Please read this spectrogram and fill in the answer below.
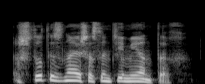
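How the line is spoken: Calm old man. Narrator (Russian): Спокойно продолжал старик

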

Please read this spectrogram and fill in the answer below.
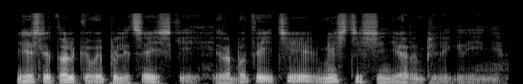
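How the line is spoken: Glum remark. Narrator (Russian): уныло заметил голос

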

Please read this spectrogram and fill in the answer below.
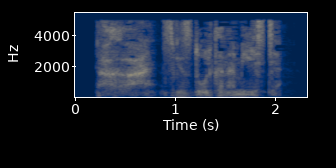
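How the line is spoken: Whispered. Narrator (Russian): шептал голос

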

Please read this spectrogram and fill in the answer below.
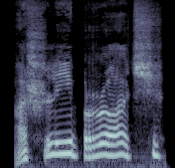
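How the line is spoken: Old man's whimper. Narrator (Russian): проскулил старик

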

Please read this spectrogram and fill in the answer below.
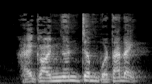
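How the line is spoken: Loud shout. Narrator (Vietnamese): Thang Bái lớn tiếng quát

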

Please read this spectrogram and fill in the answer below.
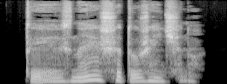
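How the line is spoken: Whispered question. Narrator (Russian): спросил я шепотом

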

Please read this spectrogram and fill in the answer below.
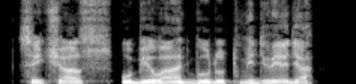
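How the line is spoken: Plain. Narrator (Russian): сказал хурх

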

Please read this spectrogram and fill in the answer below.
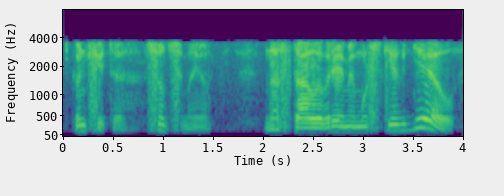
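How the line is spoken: Exclaimed with slight irony. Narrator (Russian): воскликнула она с легонькой иронией

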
